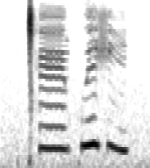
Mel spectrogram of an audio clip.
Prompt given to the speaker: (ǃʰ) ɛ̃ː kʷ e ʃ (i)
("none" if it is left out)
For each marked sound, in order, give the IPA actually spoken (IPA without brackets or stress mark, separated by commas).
ǀʰ, i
